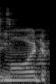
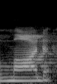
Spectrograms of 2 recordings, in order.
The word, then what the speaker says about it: Maude: hour hi dragon radius it's maude or mod as we've discussed in the chat when americans say my name it sounds like it's m.o.d which means there's tons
